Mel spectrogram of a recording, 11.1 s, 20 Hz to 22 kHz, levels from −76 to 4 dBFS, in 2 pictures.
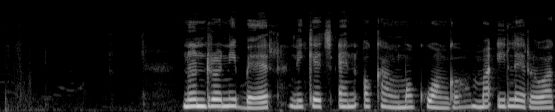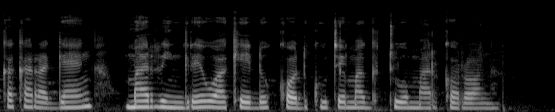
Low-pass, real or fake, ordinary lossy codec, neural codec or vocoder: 14.4 kHz; real; none; none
